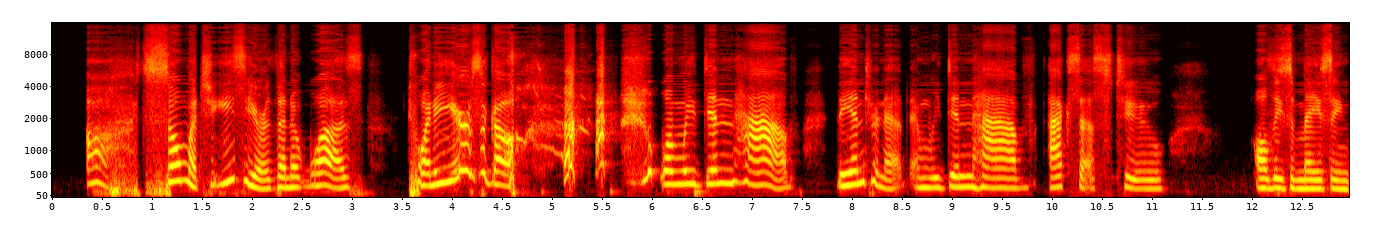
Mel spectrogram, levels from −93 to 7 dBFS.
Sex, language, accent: female, English, American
